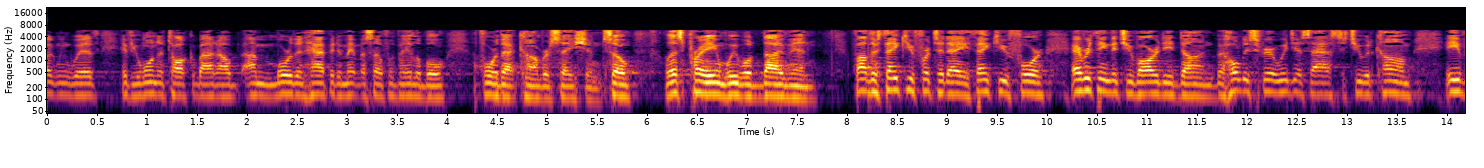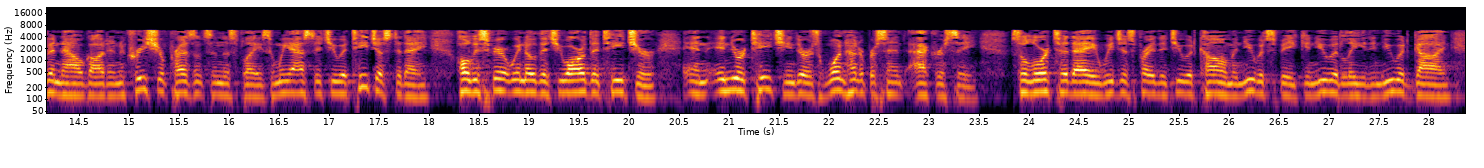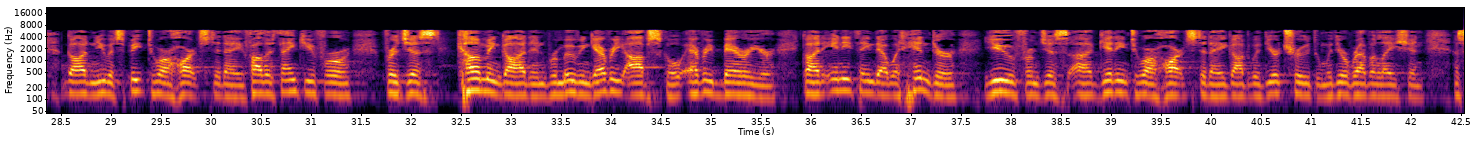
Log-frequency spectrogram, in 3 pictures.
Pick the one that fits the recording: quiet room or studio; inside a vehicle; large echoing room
large echoing room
